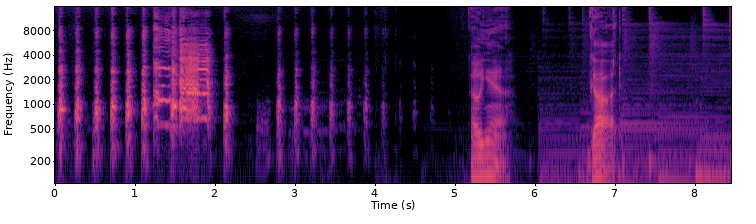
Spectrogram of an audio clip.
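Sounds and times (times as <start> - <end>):
chickens clucking: 0.0 - 4.8
rooster crowing: 1.2 - 2.1
speech: 5.2 - 5.8, 6.7 - 7.2.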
